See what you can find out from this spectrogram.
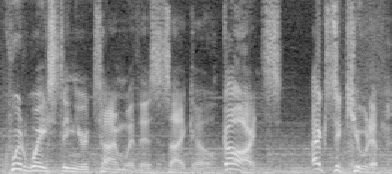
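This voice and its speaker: An actor playing an arrogant, hot-tempered company boss, dismissive and commanding, in a video game cutscene. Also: male voice, medium pitch, wildly swooping pitch, unhurried, over music. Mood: angry.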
